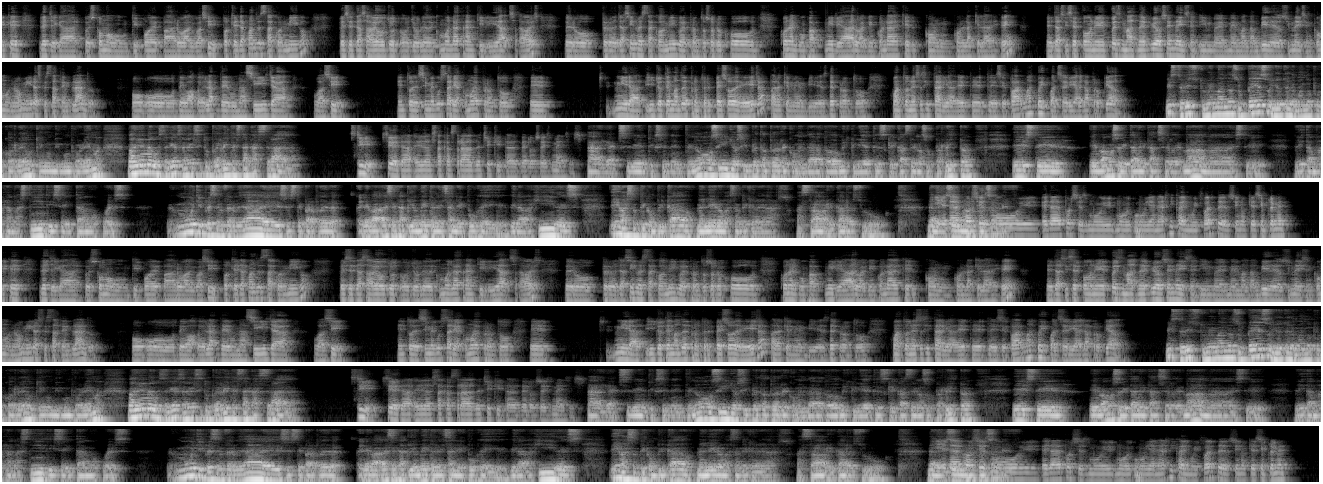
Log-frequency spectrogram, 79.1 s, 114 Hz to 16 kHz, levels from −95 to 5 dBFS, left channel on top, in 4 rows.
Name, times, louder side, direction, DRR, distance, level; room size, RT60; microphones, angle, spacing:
voice 1, 0.0-4.6 5.1-8.0 8.5-15.2 15.7-21.2 21.7-24.1 24.5-24.9 25.7-28.0 28.9-36.6 44.9-48.3 64.7-64.9 73.3-78.6, left 2 dB, 80° left, 3.7 m, -27 dB
voice 2, 37.2-44.0 48.4-55.6 55.9-58.5 59.0-61.2 61.8-68.2 68.5-71.0 71.3-74.5 76.3-76.4, equal, 65° left, 3.1 m, -20 dB
12.5 x 7.6 x 5.7 m
head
